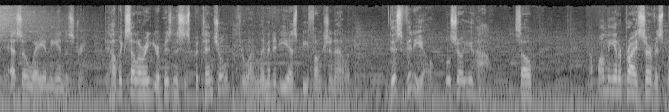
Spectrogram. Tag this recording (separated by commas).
Speech, Music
